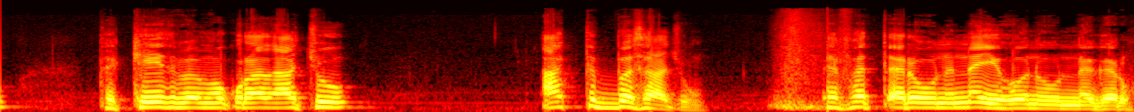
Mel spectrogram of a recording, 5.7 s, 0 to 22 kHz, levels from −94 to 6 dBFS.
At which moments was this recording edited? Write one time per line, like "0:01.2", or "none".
0:04.1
